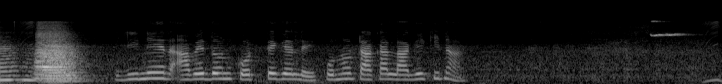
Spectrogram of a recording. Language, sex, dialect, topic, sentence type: Bengali, female, Standard Colloquial, banking, question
